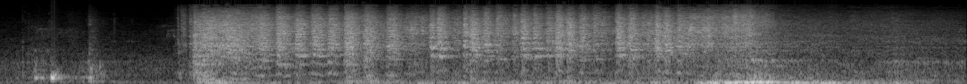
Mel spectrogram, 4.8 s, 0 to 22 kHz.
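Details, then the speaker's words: 1977 Chevy Monte Carlo, unused on the road for decades, first start attempt after setting the distributor near TDC on cylinder one: starter grinds unevenly and the engine coughs and putters without catching. Starter may need shimming; owner suspects timing needs advancing. "okay let's give her crank oh that sounded awful oh she puttered"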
